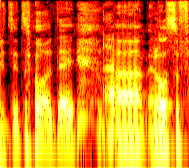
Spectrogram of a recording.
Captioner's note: chuckles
